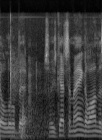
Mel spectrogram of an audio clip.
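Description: Pool balls knock together on a table.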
